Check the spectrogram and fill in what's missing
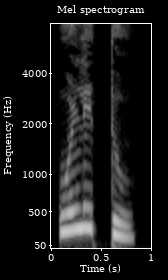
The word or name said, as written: ಒಳ್ಳಿತು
